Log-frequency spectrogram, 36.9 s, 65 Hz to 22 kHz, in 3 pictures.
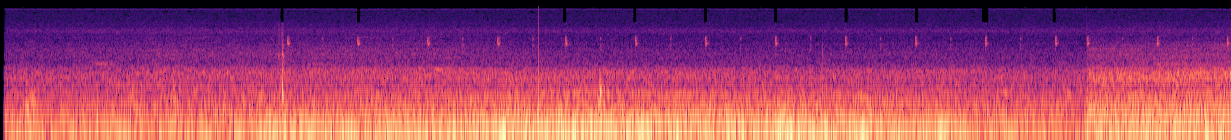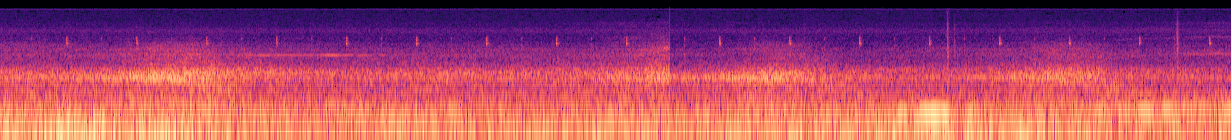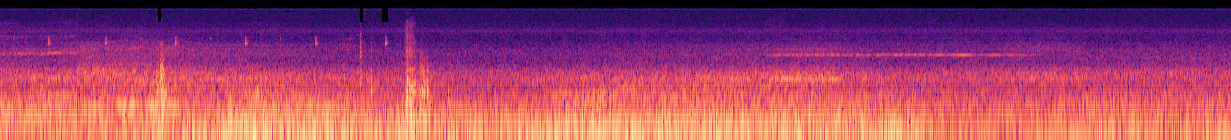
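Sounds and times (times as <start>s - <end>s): engine and road rumble: 0.0s - 36.9s
passing traffic: 0.0s - 36.9s
turn signal ticking: 0.1s - 36.9s.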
